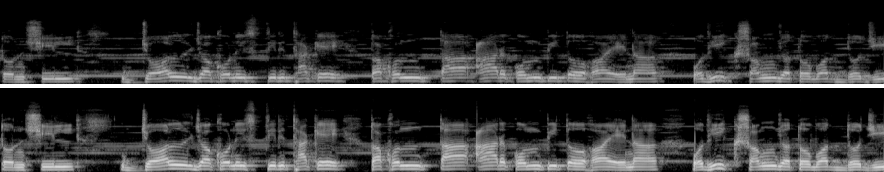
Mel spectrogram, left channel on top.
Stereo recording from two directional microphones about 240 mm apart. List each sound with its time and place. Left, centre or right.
0.0 s speech: right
